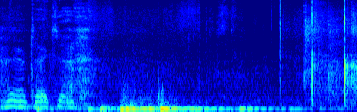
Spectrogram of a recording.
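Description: Stiff paper rustles and bumps close to a microphone.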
